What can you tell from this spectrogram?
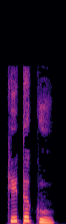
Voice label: "ಗಿಟಕು", kannada

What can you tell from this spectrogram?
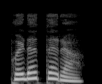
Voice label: "ಪಡತರ", Kannada

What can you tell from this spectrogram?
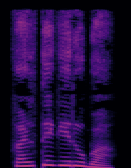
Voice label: "ಕಳ್ತೆಗಿರುಬ", Kannada

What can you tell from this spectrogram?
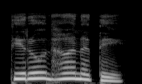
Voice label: "ತಿರೋಧಾನತೆ", Kannada

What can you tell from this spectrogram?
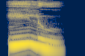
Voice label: "ಈಲು", Kannada

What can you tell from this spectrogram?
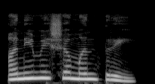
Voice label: "ಅನಿಮಿಷಮಂತ್ರಿ", kannada

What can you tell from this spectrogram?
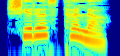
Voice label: "ಶಿರಸ್ಥಲ", kannada

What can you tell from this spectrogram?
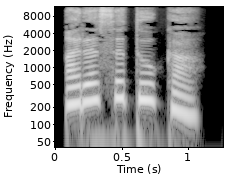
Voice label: "ಅರಸತೂಕ", Kannada

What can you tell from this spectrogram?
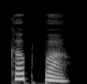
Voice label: "ಕೋಪಿ", Kannada

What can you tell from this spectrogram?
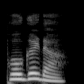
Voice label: "ಪೊಗಡ", kannada

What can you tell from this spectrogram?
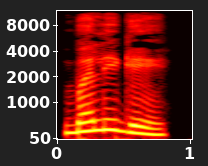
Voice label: "ಬಲಗೆಯ್", Kannada

